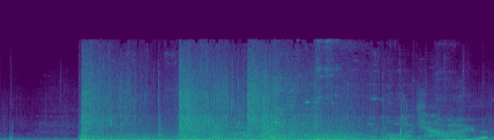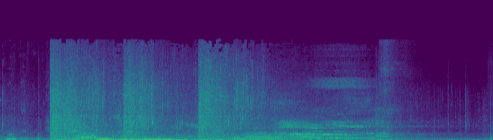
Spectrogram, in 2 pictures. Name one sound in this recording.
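Heavy blades clash and strike in a fight.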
